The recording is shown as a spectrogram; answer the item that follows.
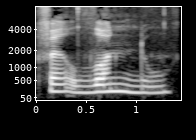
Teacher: فظنوا، جب ضا ہو تو وہاں پر زا کا ساؤنڈ نہیں آنا چاہیے، وا کے لیے ہماری زبان اوپر والے دانت پر ٹچ کرے گی، تھوڑی سی ٹپ باہر ہوگی اور منہ بھر کر پڑھیں گے. فظنوا، نون پر غنہ کیا جائے گا اور نون ہے چار حرکہ لمبا، مد منفصل.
